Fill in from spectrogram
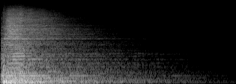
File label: HIT, orch hits; Orchestral Loops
